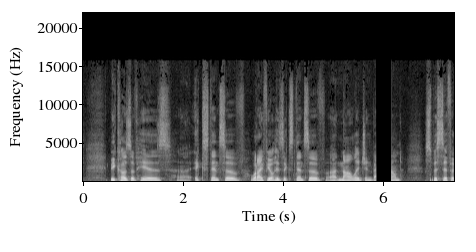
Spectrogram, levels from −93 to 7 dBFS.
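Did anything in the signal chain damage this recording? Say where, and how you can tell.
Yes. At 5.86 s, right after "extensive uh knowledge and", the speech stops dead and the track falls to silence, with no room tone or noise floor, until it resumes abruptly at 6.17 s. About 0.31 s of speech is simply missing. This is an audio dropout to silence, likely at the input stage: the device or link feeding the recorder stopped delivering samples, and the recorder kept writing silence across the gap.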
